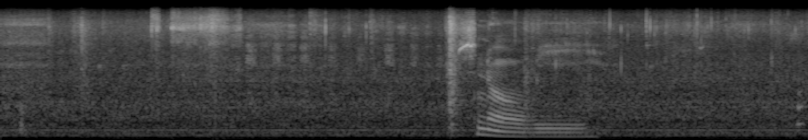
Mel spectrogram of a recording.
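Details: Snowy, a five-year-old cream-colored female Pomeranian born white, freshly woken up, gives one drawn-out whining yawn that slides downward in pitch for about a second, set against a quiet indoor room with soft clicks.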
